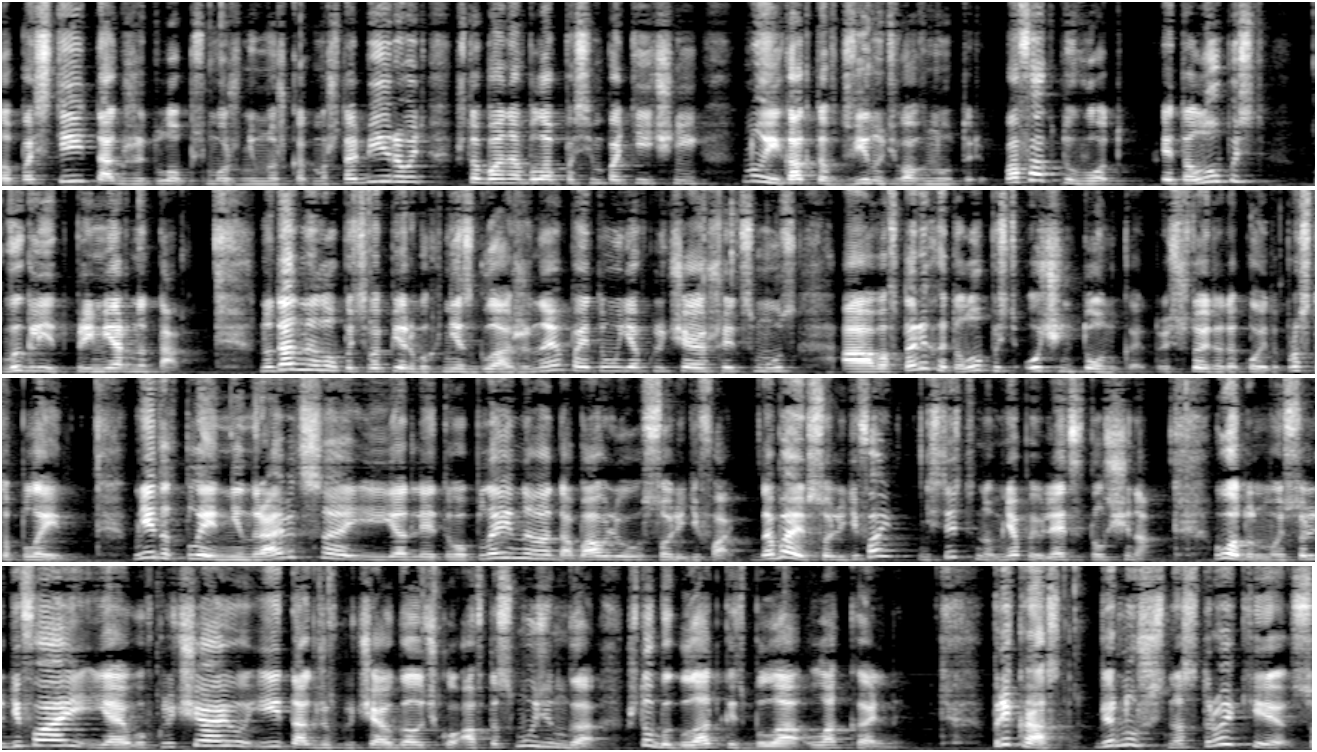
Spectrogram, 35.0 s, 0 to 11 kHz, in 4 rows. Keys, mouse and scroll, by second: 0.5 s, 2.0 click, 6.1-8.8 middle drag, 8.8 click, 10.0 middle click, 10.6-11.7 right drag, 11.7 middle click, 12.3 scroll down 1, 12.5-13.6 scroll up 1, 13.6 alt+z, 13.9-18.9 middle drag, 19.1-22.3 drag, 28.4 click, 29.1 click, 29.9-33.0 middle drag, 33.4 click, 34.6-34.9 drag.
